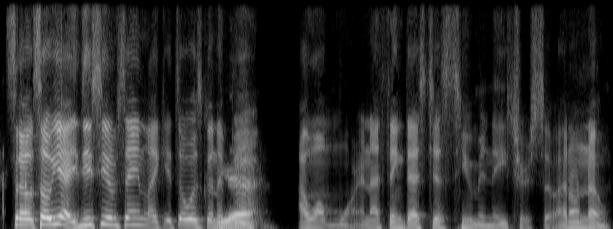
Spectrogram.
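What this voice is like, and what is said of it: Usual voice. Nothing is said of it.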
